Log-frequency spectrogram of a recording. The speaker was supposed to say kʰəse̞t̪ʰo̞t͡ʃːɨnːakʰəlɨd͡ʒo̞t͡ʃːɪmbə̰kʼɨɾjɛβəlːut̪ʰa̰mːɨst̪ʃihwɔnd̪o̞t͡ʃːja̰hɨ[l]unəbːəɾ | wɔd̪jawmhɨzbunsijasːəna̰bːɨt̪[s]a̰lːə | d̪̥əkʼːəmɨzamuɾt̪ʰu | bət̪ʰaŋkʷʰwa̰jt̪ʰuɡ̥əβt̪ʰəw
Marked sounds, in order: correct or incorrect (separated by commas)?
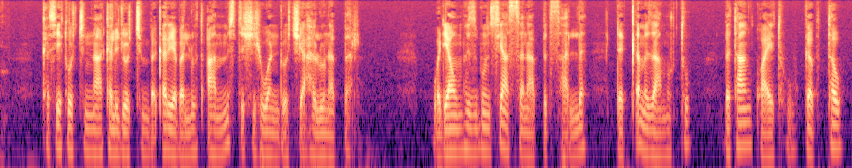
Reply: correct, correct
